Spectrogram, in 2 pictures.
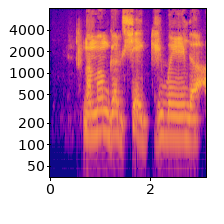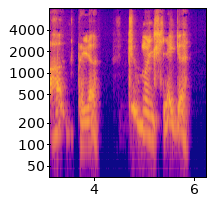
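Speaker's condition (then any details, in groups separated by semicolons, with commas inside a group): Cerebral palsy with speech impediment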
